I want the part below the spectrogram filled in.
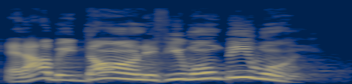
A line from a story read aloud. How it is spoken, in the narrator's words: he hollered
